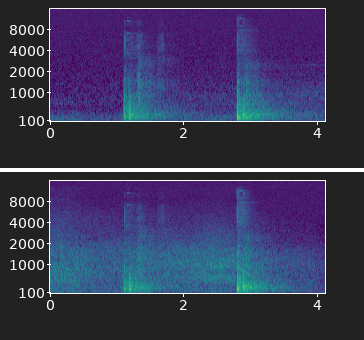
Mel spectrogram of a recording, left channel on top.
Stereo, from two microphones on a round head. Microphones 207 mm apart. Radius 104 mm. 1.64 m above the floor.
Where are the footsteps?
10° left (ahead or behind), 3 m; by 3.0 s 30° right (ahead or behind), 2.5 m.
